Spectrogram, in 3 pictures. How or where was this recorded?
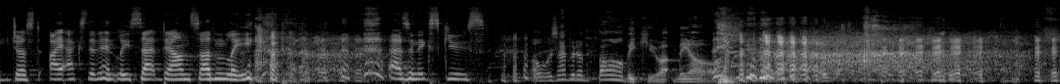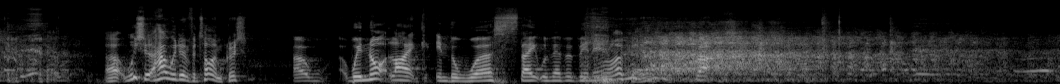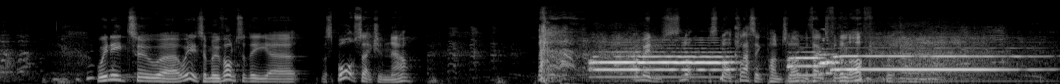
live audience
